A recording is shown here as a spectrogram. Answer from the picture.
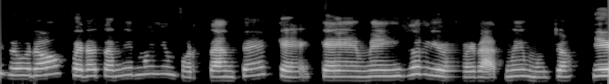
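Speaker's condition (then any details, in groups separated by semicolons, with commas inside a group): Cerebral palsy; cerebral palsy, oxygen lack at birth, motor condition, widespread; diagnosed at five months; articulation affected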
